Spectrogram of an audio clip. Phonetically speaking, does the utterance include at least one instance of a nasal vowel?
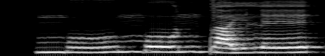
no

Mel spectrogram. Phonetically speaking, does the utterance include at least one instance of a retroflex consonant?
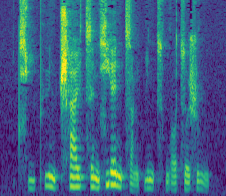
yes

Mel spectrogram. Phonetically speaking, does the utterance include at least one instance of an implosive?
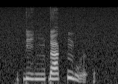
yes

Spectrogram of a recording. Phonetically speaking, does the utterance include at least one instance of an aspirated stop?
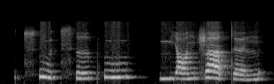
yes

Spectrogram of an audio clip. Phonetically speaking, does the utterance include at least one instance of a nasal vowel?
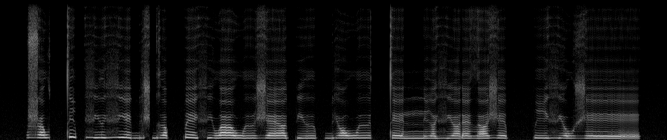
no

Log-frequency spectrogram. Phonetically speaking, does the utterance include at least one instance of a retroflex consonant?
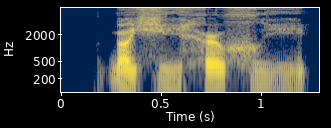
no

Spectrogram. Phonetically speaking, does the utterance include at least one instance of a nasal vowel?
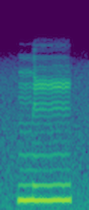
no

